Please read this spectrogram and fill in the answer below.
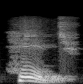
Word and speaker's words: hedge: उसी तरह से देखो HEDGE है, तो जी के पहले हमारा डी आया, और जब डी जी के पहले आ जाता है तो डी का उच्चारण नहीं होता, इसको पढ़ेंगे हेज।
